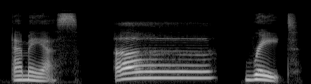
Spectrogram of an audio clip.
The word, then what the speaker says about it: macerate: The pronunciation is mas. Rate.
